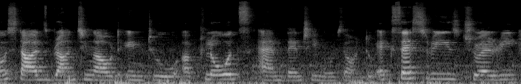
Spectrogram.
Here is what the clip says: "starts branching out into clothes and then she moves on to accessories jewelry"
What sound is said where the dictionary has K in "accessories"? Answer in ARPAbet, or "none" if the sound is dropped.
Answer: K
